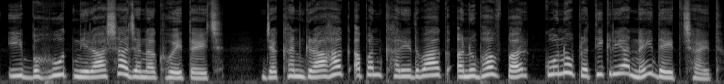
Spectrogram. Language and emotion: Maithili, sad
